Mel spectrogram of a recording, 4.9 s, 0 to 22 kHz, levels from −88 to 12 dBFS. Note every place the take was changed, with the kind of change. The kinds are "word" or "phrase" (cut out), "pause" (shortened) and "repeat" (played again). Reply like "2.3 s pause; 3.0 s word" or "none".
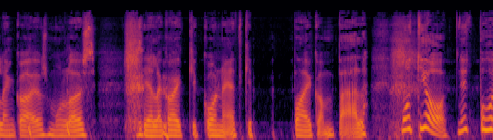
none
